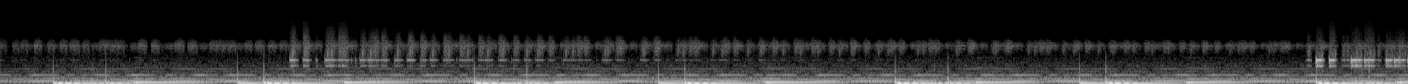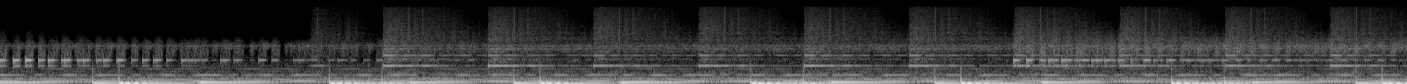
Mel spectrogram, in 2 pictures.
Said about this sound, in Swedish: den här mjuka basen, rytmen som ändå antyds i delayet. Det finns liksom en puls i det.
